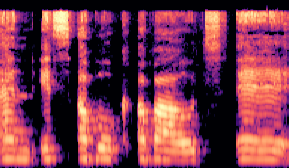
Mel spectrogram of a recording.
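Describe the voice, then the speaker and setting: A woman speaks with a Spanish accent. Her pitch is medium. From Colombia. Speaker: writer and performance artist. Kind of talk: author talk; reading aloud. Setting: video call.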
